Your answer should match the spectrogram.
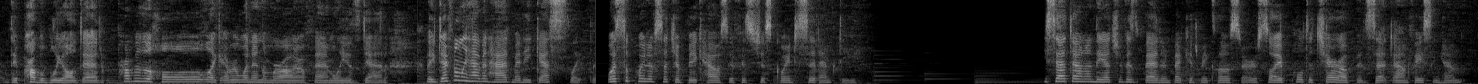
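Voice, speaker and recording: A woman streaming a game, giggly and excitable as she switches between reading narration and reacting in commentary. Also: fairly low pitch, quick pace, faint music behind. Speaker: gaming streamer.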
